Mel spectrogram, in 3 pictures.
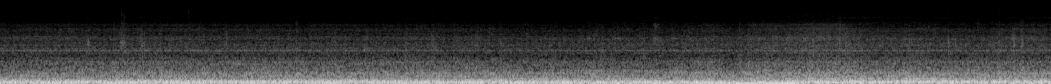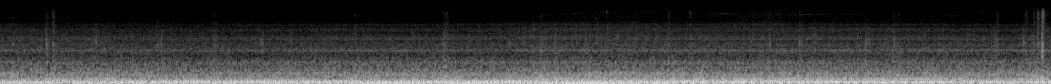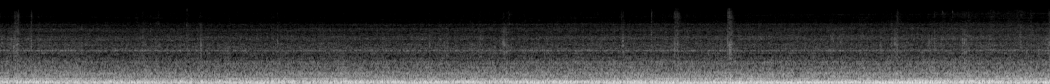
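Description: Peterbilt 389 big-rig diesel engine running at low speed, heard from inside the cab as a steady low rumble. Its pitch shifts about eight seconds in and again around sixteen seconds.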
